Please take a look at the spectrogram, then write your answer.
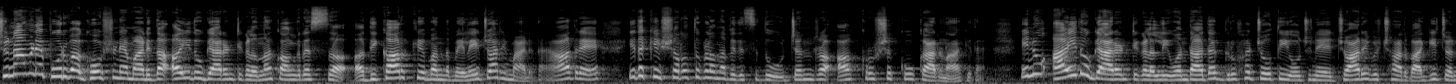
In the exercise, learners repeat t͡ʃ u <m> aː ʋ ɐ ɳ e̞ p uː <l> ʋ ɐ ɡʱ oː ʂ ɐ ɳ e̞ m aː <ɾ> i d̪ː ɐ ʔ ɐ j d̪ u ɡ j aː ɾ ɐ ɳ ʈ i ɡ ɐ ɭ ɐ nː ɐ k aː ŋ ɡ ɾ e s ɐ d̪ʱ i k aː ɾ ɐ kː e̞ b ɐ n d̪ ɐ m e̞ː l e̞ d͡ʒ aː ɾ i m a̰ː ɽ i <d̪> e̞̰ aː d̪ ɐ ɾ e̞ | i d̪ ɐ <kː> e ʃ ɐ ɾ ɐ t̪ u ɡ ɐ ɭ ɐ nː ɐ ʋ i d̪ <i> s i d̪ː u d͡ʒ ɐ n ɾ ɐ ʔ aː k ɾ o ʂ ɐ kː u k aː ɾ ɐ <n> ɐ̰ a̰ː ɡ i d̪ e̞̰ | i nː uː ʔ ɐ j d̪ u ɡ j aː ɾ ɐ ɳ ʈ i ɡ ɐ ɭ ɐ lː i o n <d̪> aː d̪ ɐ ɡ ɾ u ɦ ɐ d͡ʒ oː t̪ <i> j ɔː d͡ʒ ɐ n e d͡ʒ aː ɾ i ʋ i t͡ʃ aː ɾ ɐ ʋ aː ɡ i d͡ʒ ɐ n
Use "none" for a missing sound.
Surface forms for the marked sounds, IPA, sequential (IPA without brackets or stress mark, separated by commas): n, ɾ, ɽ, d̪, kː, i, ɳ, d̪, i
